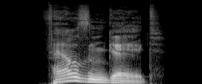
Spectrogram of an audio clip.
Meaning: only used in Fersengeld geben
- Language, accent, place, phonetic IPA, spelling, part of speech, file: German, Germany, Berlin, [ˈfɛʁzn̩ˌɡɛlt], Fersengeld, noun, De-Fersengeld.ogg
